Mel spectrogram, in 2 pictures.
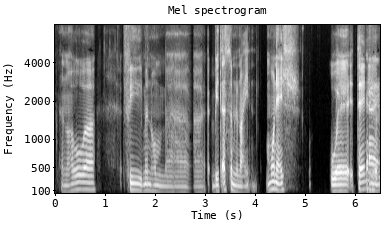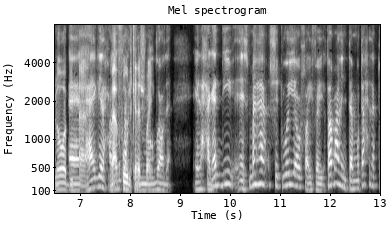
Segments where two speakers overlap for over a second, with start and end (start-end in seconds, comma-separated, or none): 6.8-8.6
